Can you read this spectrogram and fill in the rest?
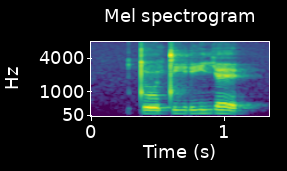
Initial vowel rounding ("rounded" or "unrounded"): rounded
